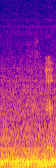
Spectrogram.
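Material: Nothing is struck.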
